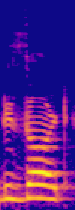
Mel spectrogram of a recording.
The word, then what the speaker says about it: dessert: लेकिन अगर खाना खाने के बाद में कुछ मीठा खाया जाता है तो उसे बोलते हैं डिज़र्ट। स्पेलिंग्स में भी डिफरेंस है, DESERT डेजर्ट यानी रेगिस्तान, और DESSERT यानी खाने के बाद में अक्सर जो कुछ मीठा लिया जाता है।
